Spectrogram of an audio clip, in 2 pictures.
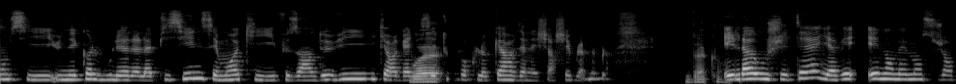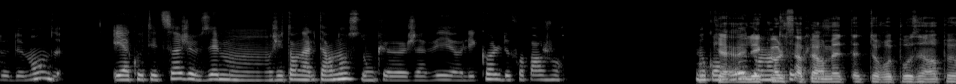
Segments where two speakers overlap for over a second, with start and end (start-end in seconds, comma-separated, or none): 16.5-17.9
